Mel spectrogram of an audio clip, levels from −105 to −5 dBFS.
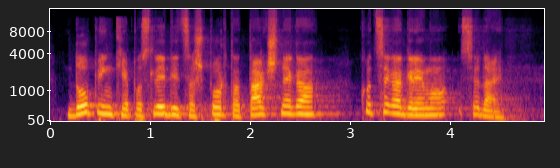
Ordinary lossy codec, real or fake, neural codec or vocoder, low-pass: Opus, 16 kbps; fake; vocoder, 48 kHz, 128 mel bands, Vocos; 14.4 kHz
